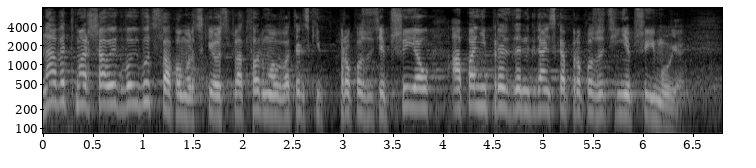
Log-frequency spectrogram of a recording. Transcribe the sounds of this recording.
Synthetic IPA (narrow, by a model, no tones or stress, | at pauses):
navɛt̪maɾʂawɛɡvɔjɛvut̪st̪fapɔmɔɾskʲɛɡɔsplat̪fɔɾmɔbɘvat̪ɛlskʲipɾɔpɔzɘt̪sʲjɛpʂɘjɔ̃w̃apaɲipɾɛzɘd̪ɛnd̪̚ɡd̪aj̃skapɾɔpɔzɘt̪sʲjiɲɛpʂɘjmujɛ̰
